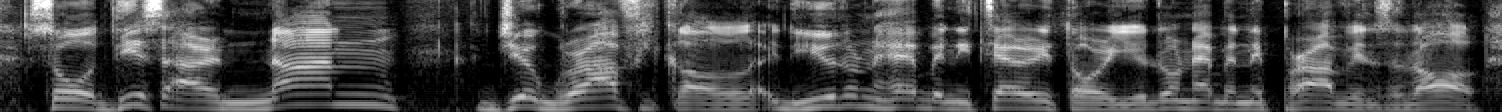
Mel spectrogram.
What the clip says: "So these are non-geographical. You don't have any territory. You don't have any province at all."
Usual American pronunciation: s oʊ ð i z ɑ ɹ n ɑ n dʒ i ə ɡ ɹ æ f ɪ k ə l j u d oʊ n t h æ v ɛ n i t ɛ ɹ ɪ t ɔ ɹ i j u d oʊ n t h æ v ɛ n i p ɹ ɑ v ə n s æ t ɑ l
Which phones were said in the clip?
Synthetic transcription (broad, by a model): s oʊ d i s ɑ ɹ n ɑ n dʒ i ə ɡ ɹ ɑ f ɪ k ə l j u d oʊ n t h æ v ɛ n i t ɛ ɹ ɪ t ɔ ɹ i j u d oʊ n t h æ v ɛ n i p ɹ ɑ v ə n s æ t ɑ l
